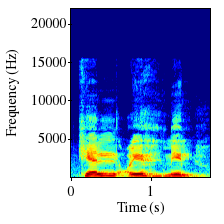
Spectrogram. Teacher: ஹா இடையில இருக்குல்ல அது சுக்கூன் பெற்றிருக்கு. ஹம்சுரை சட்டம் காட்சி வெளிப்படுத்தி ஓதணும்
